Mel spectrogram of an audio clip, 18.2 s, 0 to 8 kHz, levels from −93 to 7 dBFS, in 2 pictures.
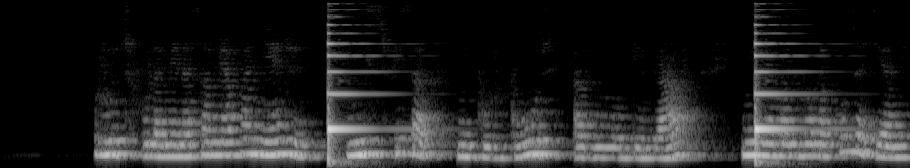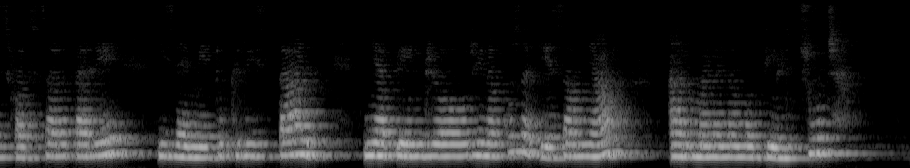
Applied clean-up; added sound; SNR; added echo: none; Piano; -3 dB; reverberation time 0.9 s.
